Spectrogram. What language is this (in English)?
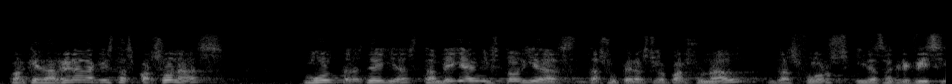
Catalan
